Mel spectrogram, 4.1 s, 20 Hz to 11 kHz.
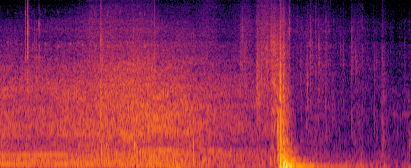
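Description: A 2010 Toyota Camry's electric power-window motor whirring steadily for a couple of seconds and fading out. Just under three seconds in comes one loud thunk.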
